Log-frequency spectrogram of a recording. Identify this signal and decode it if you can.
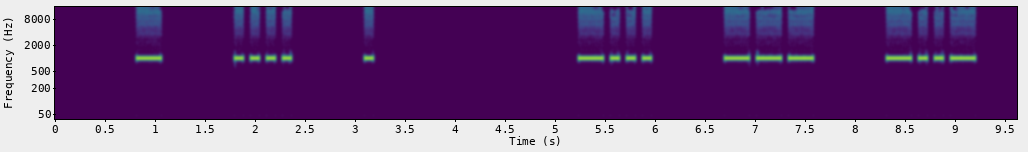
Morse code, heard as a keyed tone, about 15 wpm, spaced as for 8 wpm, 1000 Hz. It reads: THE BOX
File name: qotdfiles / 8wpm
